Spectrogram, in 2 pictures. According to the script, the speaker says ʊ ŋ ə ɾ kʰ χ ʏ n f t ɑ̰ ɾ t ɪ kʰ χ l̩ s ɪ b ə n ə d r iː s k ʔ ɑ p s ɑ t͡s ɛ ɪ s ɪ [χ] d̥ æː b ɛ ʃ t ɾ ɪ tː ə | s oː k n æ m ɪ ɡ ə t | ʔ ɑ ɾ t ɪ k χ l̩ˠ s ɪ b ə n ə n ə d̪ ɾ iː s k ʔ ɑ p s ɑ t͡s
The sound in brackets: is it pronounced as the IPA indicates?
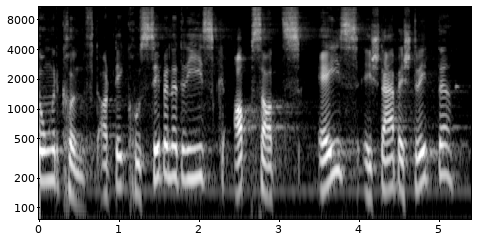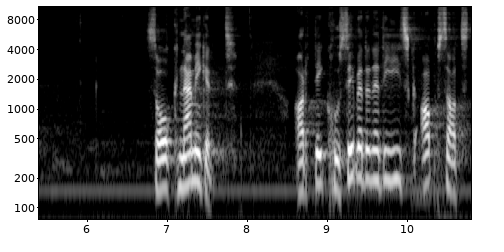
no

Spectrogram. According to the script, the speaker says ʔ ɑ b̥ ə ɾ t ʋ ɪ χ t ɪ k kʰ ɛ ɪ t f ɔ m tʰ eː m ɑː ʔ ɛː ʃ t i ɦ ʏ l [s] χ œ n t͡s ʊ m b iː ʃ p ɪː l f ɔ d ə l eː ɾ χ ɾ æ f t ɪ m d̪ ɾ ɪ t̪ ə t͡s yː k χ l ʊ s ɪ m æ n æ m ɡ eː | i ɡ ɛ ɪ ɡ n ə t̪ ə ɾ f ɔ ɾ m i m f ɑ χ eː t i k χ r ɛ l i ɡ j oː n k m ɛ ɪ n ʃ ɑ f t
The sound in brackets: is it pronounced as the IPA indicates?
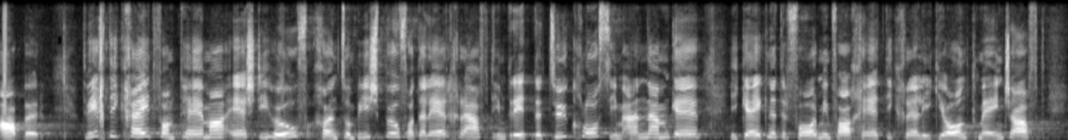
no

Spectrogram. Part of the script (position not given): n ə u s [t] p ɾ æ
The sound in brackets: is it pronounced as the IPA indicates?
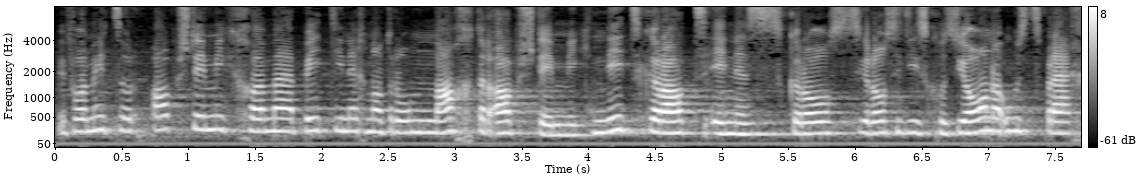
no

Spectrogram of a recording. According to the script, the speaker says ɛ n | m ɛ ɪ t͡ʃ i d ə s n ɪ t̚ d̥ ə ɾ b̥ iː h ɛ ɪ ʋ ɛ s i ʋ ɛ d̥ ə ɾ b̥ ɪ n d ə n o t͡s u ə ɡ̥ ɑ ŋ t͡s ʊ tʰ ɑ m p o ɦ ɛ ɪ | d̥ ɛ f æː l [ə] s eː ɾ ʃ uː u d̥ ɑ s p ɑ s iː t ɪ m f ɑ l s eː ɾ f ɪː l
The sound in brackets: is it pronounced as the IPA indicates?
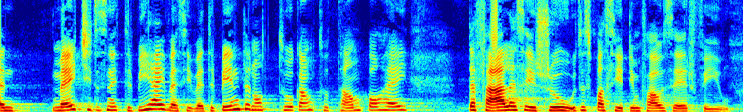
yes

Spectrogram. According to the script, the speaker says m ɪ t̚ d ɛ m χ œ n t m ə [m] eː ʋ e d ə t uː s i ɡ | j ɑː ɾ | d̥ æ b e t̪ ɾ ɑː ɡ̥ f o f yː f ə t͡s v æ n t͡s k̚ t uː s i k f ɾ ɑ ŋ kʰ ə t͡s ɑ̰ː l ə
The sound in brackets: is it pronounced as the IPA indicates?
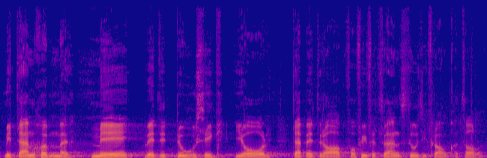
yes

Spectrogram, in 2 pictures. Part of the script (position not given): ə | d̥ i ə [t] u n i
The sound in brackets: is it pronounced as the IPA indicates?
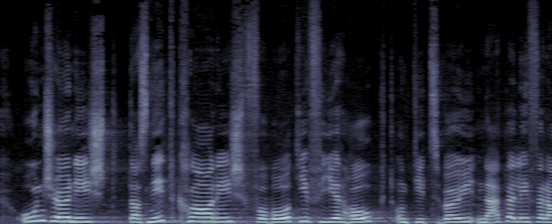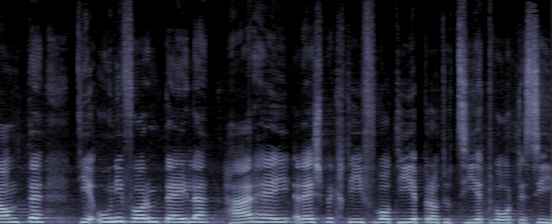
no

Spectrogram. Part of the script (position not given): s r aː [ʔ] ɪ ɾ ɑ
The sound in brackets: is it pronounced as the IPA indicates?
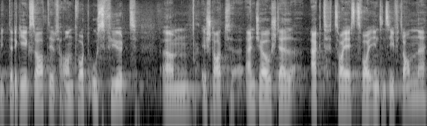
no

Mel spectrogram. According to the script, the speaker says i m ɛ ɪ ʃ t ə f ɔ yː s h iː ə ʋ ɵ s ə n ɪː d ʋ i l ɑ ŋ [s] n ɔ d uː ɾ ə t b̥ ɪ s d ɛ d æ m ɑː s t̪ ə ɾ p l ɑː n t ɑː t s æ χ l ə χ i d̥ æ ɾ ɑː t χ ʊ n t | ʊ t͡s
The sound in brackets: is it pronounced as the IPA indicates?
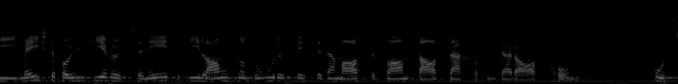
yes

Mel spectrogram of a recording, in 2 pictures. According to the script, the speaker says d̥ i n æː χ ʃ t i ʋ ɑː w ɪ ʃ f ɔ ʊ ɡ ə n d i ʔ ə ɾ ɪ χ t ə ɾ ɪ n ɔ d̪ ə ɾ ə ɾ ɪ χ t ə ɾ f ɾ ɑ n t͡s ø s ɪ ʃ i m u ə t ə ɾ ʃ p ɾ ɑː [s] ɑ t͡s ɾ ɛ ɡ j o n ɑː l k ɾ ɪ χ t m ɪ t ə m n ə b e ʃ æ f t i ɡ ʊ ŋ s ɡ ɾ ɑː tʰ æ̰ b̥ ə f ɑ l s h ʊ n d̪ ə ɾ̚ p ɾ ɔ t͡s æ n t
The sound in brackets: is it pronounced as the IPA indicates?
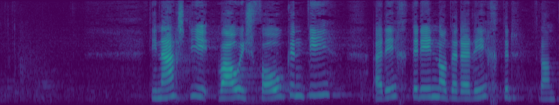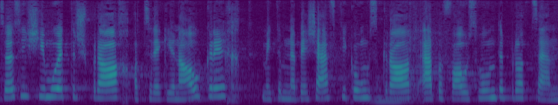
no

